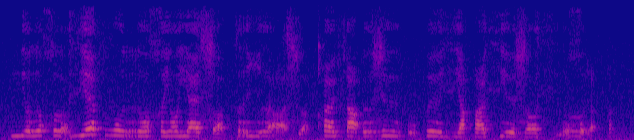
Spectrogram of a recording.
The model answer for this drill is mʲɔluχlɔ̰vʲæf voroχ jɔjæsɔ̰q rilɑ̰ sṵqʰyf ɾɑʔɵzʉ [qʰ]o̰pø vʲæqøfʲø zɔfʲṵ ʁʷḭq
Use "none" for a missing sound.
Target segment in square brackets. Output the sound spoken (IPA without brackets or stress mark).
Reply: ʔ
